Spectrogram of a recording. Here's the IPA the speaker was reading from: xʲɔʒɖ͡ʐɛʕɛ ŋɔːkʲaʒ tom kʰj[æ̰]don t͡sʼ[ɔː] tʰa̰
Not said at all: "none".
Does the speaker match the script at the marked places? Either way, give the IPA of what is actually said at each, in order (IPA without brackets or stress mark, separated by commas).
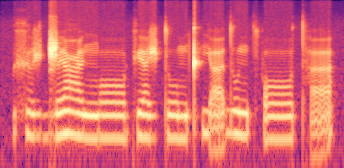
a̰, ɔː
